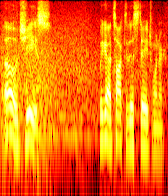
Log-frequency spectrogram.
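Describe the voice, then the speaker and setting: Young guy calling a sim race, high voice, gets hyped and laughs a lot. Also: measured pace, noisy background. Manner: excitable, laughs, shouts during battles. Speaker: race commentator. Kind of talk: sim racing broadcast commentary.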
